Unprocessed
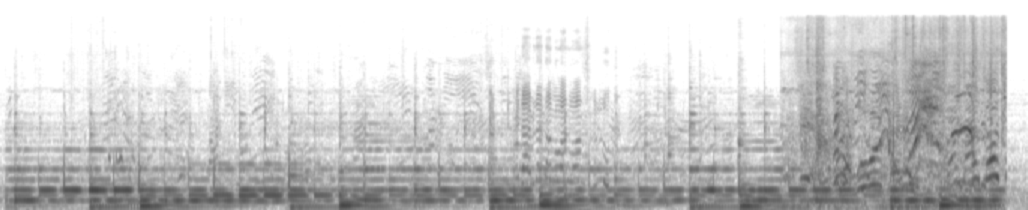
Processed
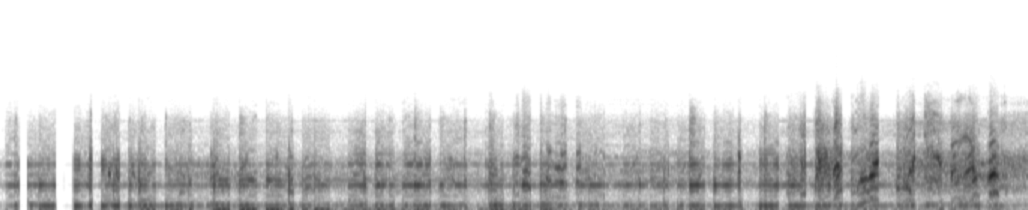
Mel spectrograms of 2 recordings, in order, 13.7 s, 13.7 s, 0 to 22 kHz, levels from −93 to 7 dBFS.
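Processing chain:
flat-topped bell 940 Hz +13 dB 1.1 octaves
comb filter 0.9 ms, depth 71%
automatic gain control gain up to 6 dB
in parallel at −4.5 dB: dead-zone distortion −35.5 dBFS
on the sum: gate pattern "xx.xxx..xx.xx.x" 123 BPM −60 dB
on a send: feedback delay with all-pass diffusion 1,450 ms, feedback 45%, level −13.5 dB
on the sum: single-sideband voice off tune −300 Hz 260–2,100 Hz
highs frequency-modulated by the lows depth 0.34 ms
level −6 dB

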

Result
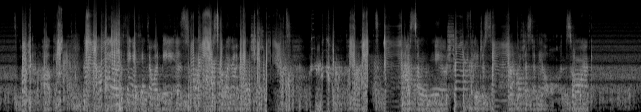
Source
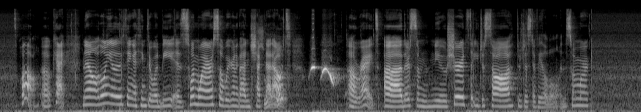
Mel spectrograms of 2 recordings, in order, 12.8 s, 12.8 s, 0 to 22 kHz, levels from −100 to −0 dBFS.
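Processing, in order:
adaptive Wiener filter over 41 samples
high-shelf EQ 7,800 Hz −5 dB
delay with a band-pass on its return 107 ms, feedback 35%, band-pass 1,000 Hz, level −20 dB
gate on every frequency bin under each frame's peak −20 dB weak
compressor whose output falls as the input rises −53 dBFS, ratio −0.5
low-shelf EQ 130 Hz −6 dB
hum removal 188.1 Hz, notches 12
gate with flip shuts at −33 dBFS, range −25 dB
highs frequency-modulated by the lows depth 0.54 ms
level +16 dB

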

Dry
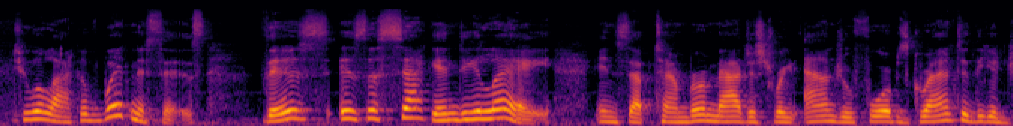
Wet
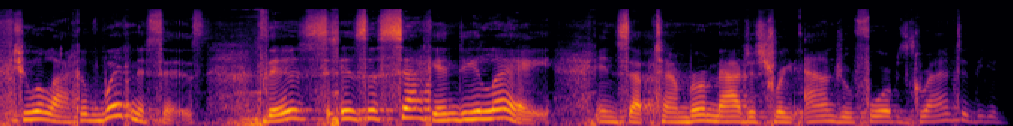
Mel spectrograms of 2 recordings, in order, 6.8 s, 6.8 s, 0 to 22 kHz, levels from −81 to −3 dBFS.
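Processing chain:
fade-out on the ending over 1.73 s
background raised ahead of every attack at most 66 dB per second

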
